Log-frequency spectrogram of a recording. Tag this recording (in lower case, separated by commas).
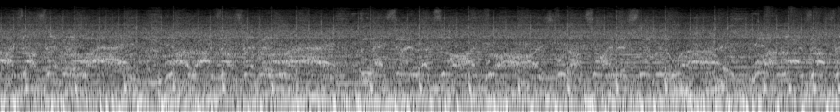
music, rhythm and blues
